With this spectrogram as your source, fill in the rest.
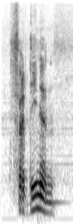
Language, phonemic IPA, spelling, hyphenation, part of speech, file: Dutch, /vərˈdinə(n)/, verdienen, ver‧die‧nen, verb, Nl-verdienen.ogg
- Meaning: 1. to earn, get paid, have an income 2. to deserve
